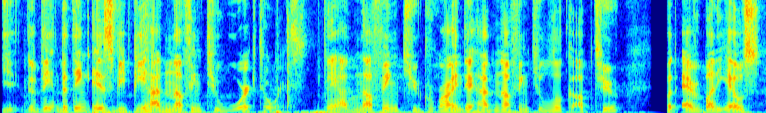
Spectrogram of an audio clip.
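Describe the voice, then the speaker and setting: Streaming casually with a stuffy nose, a man rambles and argues about competitive teams, often trailing off mid-point as he loses his thread. His pitch is medium, and the recording has no room sound.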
